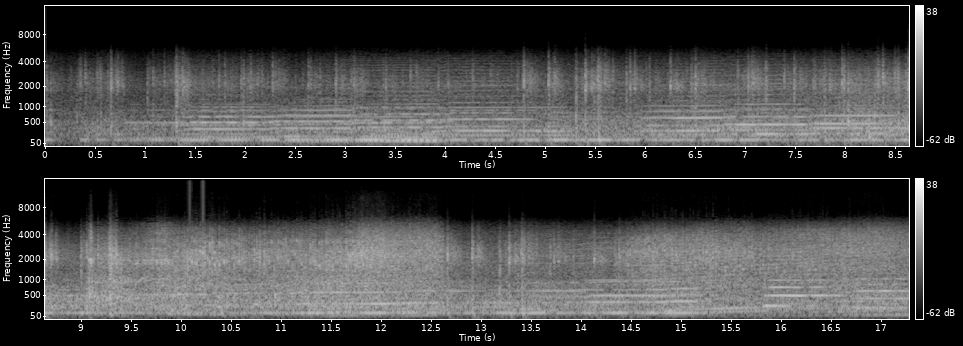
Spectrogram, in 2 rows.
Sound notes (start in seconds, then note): 0.4 dramatic music; 3.9 flames crackling; 9.4 truck whirring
